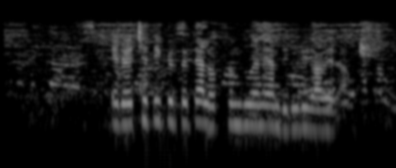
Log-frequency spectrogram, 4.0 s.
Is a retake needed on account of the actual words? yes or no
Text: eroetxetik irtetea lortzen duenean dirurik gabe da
no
